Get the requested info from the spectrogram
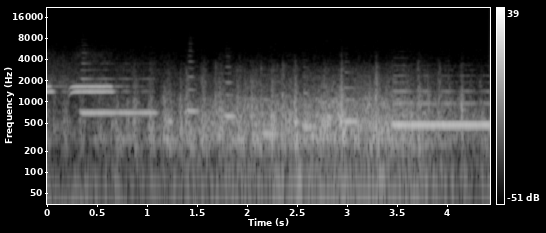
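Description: Steam engine whistle giving two short two-note blasts, followed by hissing and rail noise under the show's music, with a long held note coming in near the end.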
